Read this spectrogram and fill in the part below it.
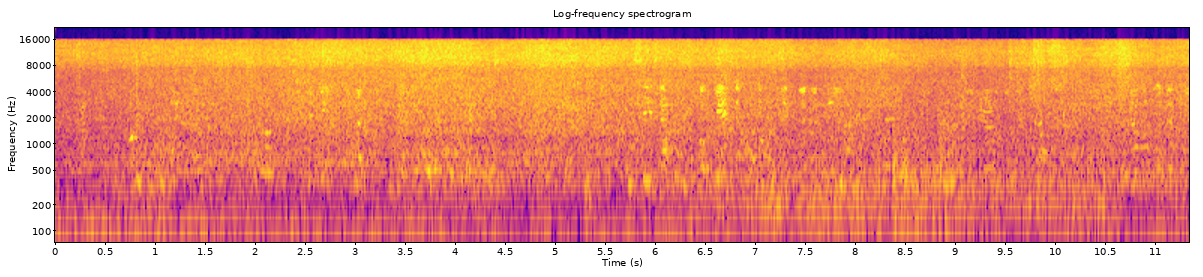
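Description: Choppy sea water splashes and laps.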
